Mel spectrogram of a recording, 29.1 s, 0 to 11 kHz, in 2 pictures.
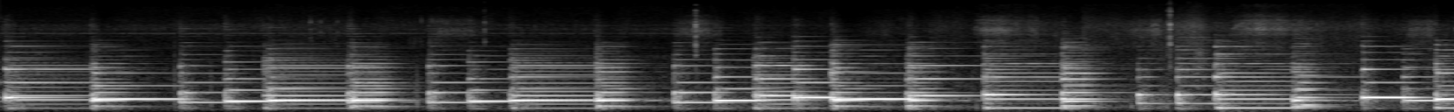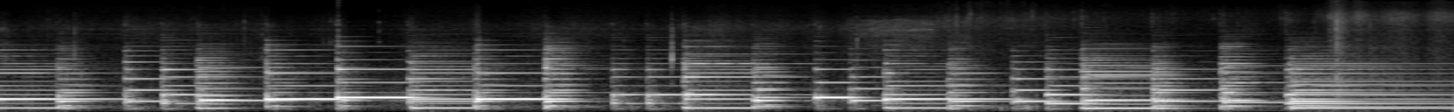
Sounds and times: Music: 0.0 - 29.0.

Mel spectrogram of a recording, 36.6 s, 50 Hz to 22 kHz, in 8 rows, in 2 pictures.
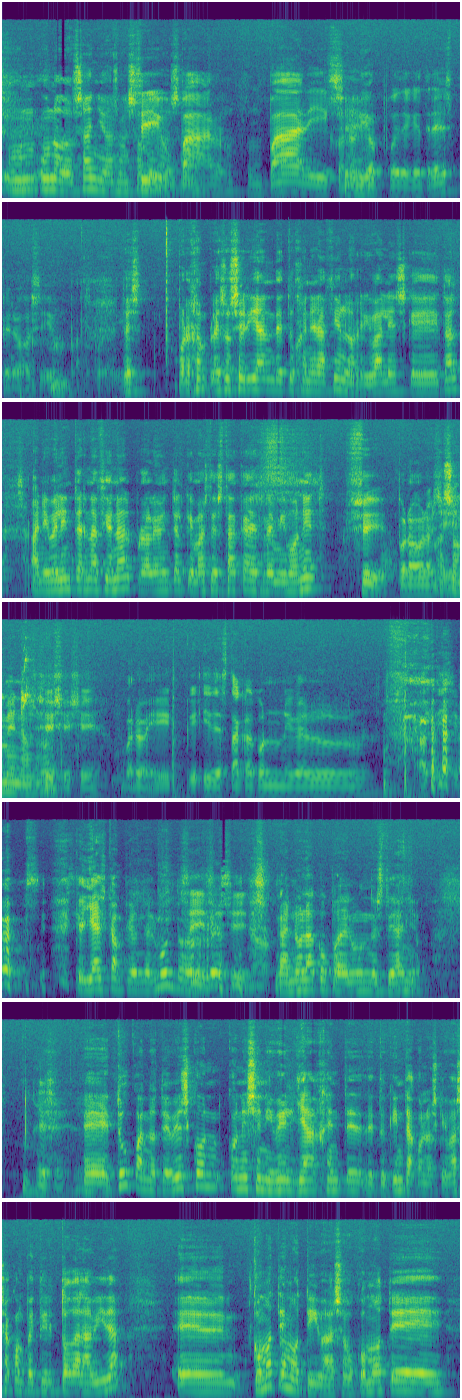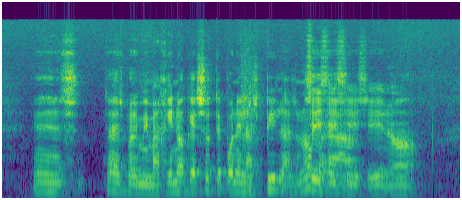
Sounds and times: Male speech, man speaking: 0.0 - 36.3
Inside, small room: 0.0 - 36.6.

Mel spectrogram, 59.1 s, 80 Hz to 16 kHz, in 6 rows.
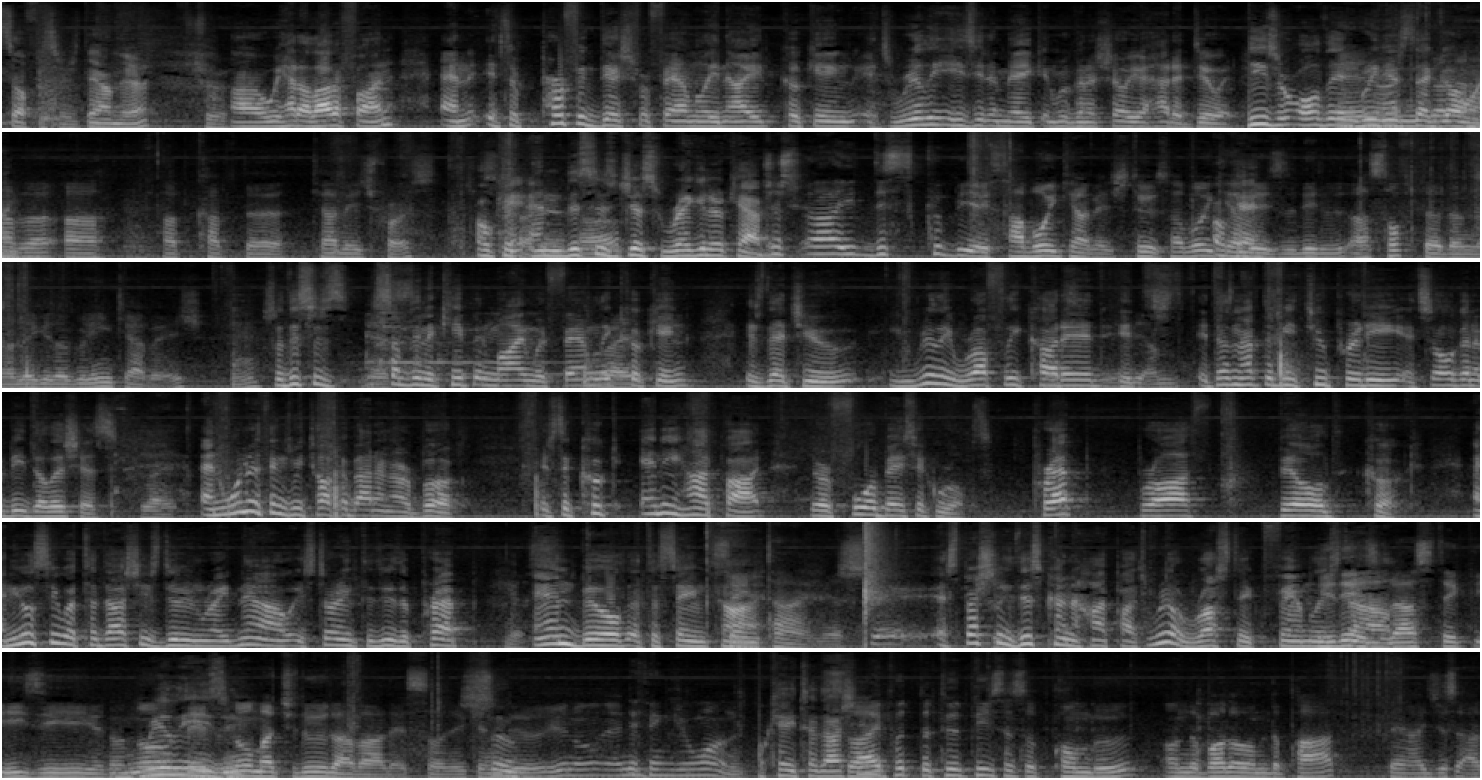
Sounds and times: Speech: 0.0 - 59.1.

